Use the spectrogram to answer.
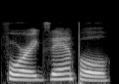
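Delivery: usual speaking voice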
